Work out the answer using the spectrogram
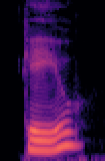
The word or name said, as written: gave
